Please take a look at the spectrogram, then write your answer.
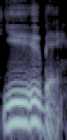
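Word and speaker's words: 夕べ: So it's not just you. It's yube. So it's like 3 beats.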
